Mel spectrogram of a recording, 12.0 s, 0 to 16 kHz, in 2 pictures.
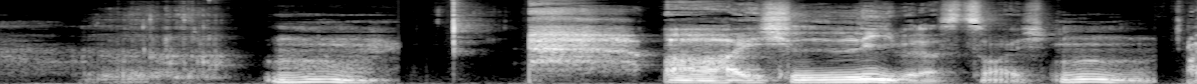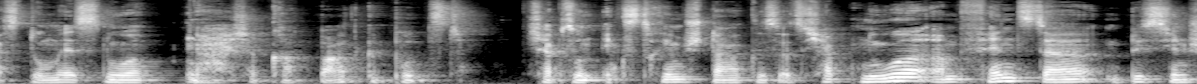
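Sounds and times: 
breathy rush of air: 0:00.0 - 0:00.5
person sipping water with squeezed lime from a glass: 0:00.1 - 0:03.3
speech: 0:03.7 - 0:11.9.

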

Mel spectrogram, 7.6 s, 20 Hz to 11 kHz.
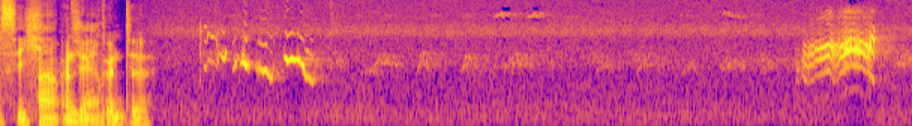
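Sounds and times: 
speech: 0:00.0 - 0:01.4
faint birds: 0:00.0 - 0:07.5
Eurasian golden oriole song of loud fluting whistles: 0:01.7 - 0:02.7, 0:06.6 - 0:07.5.

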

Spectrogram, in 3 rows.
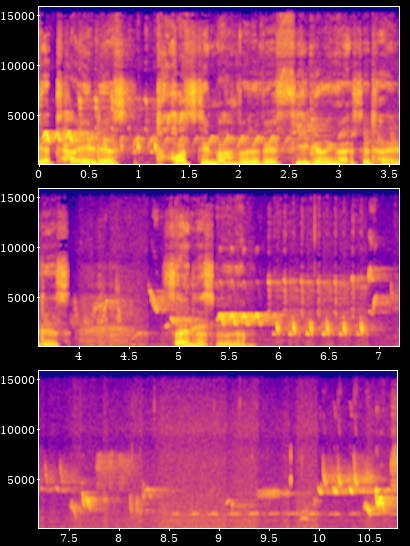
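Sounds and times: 
speech: 0:00.0 - 0:04.3, 0:05.0 - 0:05.9
nightingales singing outdoors: 0:00.0 - 0:10.7.

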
